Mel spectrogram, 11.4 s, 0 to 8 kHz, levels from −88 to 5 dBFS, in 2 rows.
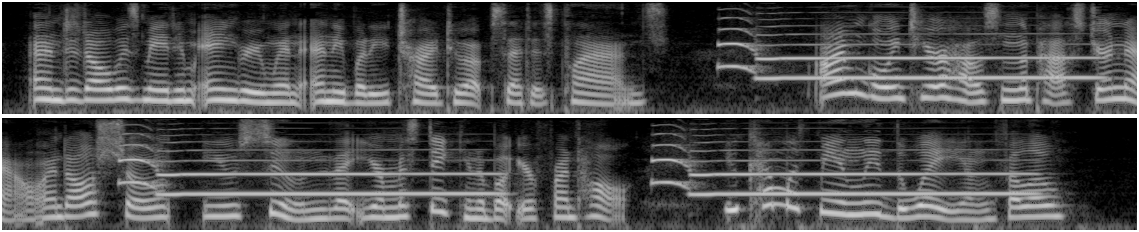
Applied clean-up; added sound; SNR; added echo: none; Wind instrument, woodwind instrument; -1 dB; none.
